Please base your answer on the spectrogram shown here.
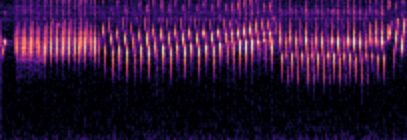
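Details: Canary in 'ngerol' rolling song: an unbroken chain of fast, dense, buzzy trills that shift pitch every second or so, shimmering and mechanical, with no pauses and no other sounds.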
